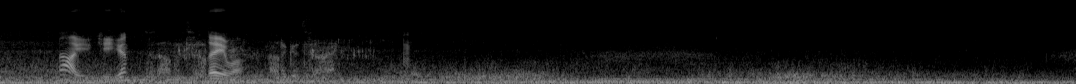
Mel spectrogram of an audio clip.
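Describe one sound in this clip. Water rumbles and bubbles steadily underwater.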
